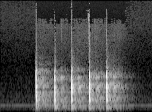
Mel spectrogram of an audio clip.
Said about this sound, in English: How many of you have heard that knock? How many of you have figured out who's at the door? How many of you have heard that and take a peek but don't want to open the door?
